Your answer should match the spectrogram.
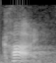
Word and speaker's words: chi: The letter X is pronounced chi. C-H-I.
